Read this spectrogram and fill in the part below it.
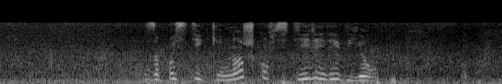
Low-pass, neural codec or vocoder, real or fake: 7.2 kHz; vocoder, 22.05 kHz, 80 mel bands, Vocos; fake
